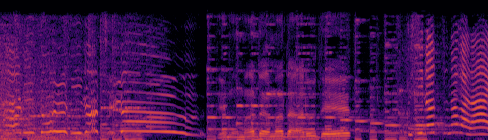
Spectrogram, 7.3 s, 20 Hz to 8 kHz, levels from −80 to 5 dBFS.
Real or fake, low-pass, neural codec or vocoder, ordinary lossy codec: real; 7.2 kHz; none; AAC, 48 kbps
